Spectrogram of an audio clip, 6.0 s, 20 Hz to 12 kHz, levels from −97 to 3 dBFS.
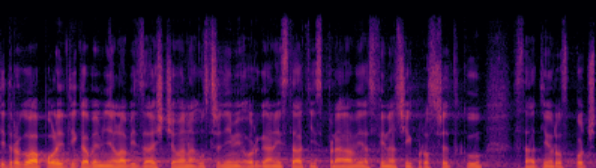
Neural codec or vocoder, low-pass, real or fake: none; 10.8 kHz; real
